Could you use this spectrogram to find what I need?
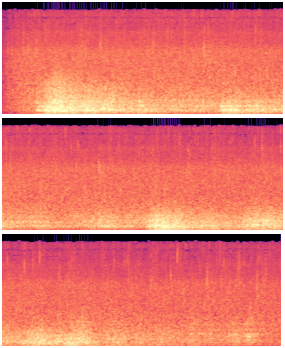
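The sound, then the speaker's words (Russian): A heavy rain downpour roars as a steady, dense hiss, broken by deep rolls of thunder that swell and fade several times. No voices are heard. “Дождь пошел сильнее и, наконец, обратился в ливень, который лил, как из ведра”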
